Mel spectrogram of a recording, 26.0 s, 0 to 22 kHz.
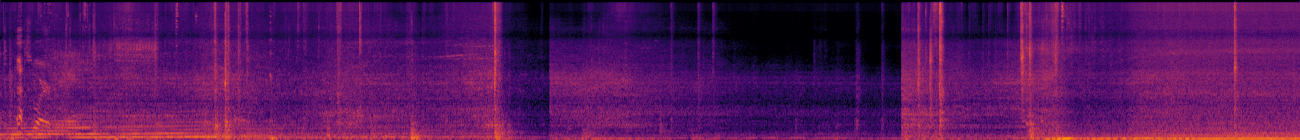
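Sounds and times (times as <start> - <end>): vehicle engine hum: 0.0 - 26.0
vehicle knocks and rattles: 1.4 - 9.1.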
